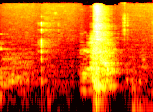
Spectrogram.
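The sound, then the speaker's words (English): A single loud sneeze bursts out after a short quiet stretch, sharp and breathy, following a faint click and some low background murmur. “Bless you.”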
